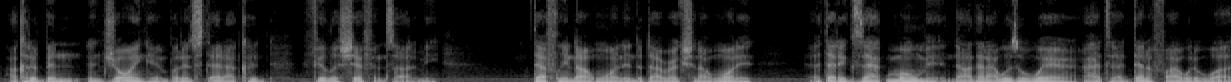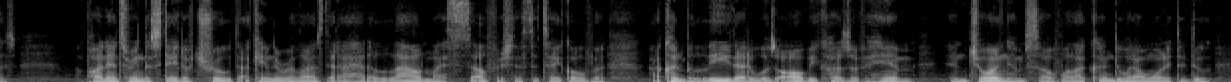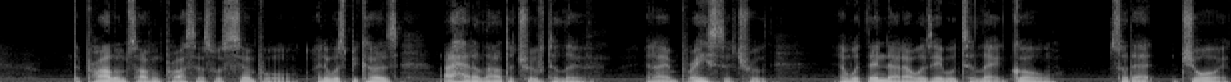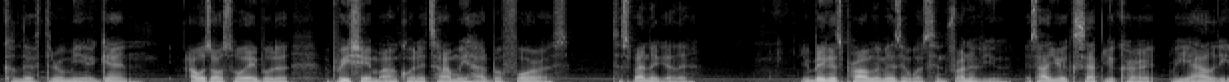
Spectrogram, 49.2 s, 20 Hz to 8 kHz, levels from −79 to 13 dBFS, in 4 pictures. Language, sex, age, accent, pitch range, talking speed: English, male, 30-49, American, 80-100 Hz, 185 wpm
